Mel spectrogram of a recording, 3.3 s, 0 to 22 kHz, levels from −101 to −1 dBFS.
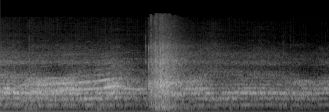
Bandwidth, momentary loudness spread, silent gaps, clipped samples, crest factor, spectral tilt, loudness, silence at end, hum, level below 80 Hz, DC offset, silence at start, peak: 14 kHz; 11 LU; none; under 0.1%; 20 dB; -3.5 dB/octave; -40 LUFS; 0 s; none; -76 dBFS; under 0.1%; 0 s; -20 dBFS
